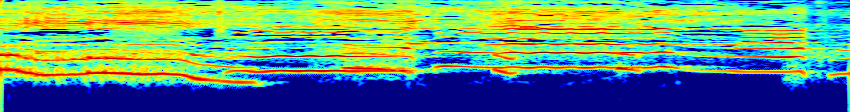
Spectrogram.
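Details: A female Great Dane lying on a bed howls along while her owner sings, in long, mournful tones that slide down, then hold and waver.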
